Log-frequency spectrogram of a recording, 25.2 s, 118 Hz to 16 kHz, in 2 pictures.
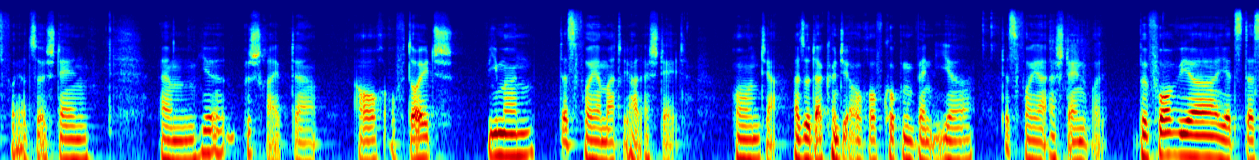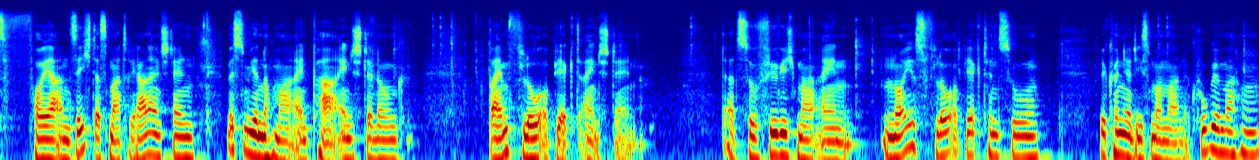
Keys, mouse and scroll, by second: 0.2-2.5 scroll down 1, 6.9-7.8 scroll up 1, 10.0 click, 11.0-11.8 scroll up 1, 11.8-13.3 middle drag, 16.7 Delete, 17.1 click, 17.6-18.5 scroll down 1, 18.5 click, 19.9 scroll down 1, 20.1-20.5 scroll up 1, 20.5 middle click, 21.3 KP_1, 24.4 click.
